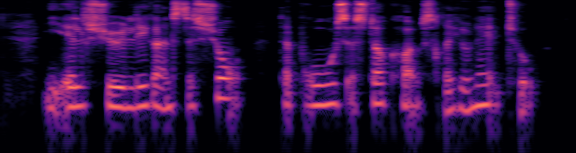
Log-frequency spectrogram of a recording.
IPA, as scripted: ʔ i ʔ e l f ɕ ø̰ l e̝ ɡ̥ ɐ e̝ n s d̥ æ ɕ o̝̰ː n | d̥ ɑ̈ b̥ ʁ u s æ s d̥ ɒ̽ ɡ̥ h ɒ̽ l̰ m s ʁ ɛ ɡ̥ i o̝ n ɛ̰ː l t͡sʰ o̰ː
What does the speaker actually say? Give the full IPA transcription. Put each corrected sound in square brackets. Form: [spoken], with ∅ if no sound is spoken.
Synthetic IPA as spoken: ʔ i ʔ e l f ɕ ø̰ l e̝ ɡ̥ ɐ e̝ n s d̥ æ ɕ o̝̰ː n | d̥ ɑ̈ b̥ ʁ [uː] s æ s d̥ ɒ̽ ɡ̥ h ɒ̽ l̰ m s ʁ ɛ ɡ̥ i o̝ n ɛ̰ː l t͡sʰ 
